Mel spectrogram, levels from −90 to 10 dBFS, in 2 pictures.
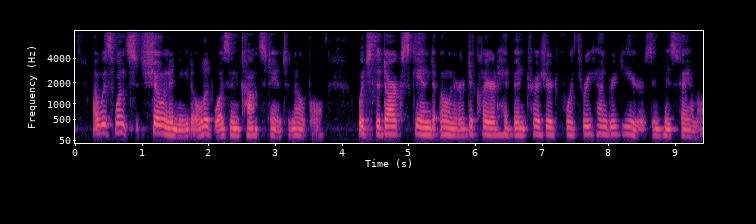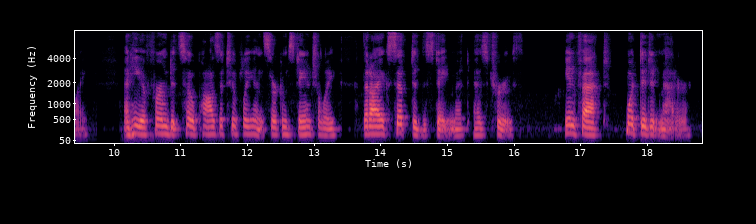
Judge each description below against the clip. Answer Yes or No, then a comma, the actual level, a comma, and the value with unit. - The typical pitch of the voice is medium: Yes, medium, 150 Hz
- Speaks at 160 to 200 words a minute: No, average, 150 wpm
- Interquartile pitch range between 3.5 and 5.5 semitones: No, average, 2.9 semitones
